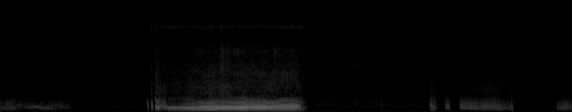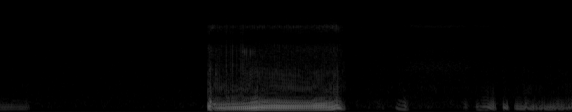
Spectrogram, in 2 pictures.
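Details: Pet dog asleep in the bedroom: two long, loud, rumbling snores about six seconds apart with softer snuffling between; snoring.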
